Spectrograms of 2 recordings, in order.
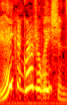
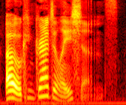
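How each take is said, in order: First: It sounds warm and sincerely meant. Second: It sounds grudging, jealous and not meant.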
